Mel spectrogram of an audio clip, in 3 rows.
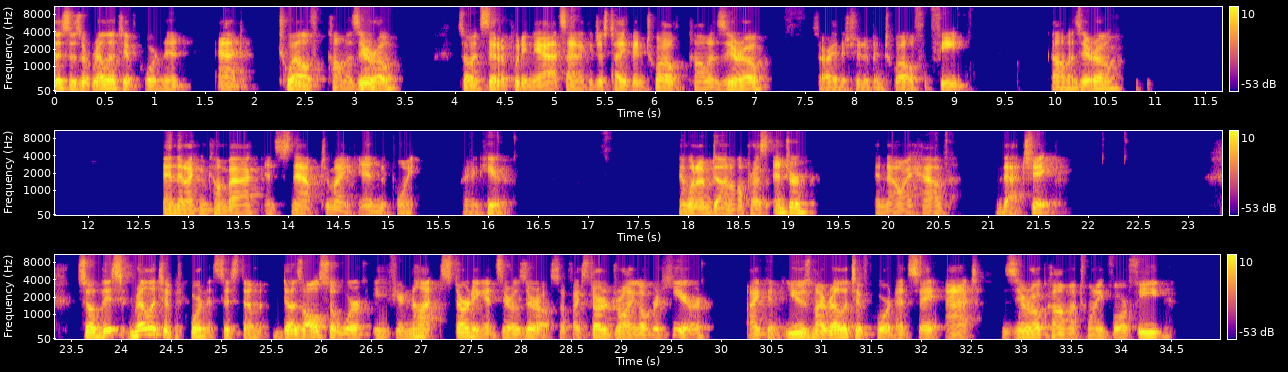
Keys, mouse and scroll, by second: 5.3-10.0 typing, 16.9 click, 18.8 Return, 20.7 click, 22.6 click, 26.7 click, 30.0 click, 32.2-34.6 typing, 34.6 Return.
